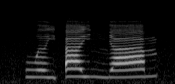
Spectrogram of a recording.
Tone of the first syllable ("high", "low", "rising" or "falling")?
low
